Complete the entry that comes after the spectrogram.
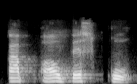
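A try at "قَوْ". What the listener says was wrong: কাপ ওয়াও পেশ কু বলেছেন, ওয়াও পেশ নই, যাবার আছে। কাপ ওয়াও যাবার কাউ।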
